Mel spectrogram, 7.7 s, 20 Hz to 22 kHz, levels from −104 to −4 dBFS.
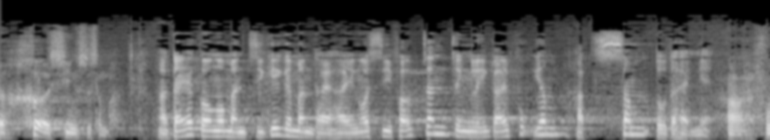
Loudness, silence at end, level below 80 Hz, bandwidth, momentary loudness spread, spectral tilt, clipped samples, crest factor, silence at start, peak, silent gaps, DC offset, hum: -22 LUFS; 0 s; -66 dBFS; 12 kHz; 9 LU; -3 dB/octave; under 0.1%; 22 dB; 0 s; 0 dBFS; none; under 0.1%; none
